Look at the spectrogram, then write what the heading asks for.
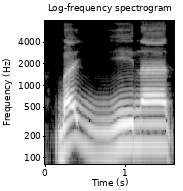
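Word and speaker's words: بينات: Bayyi di sini dinabr ya. Dinaber jangan jangan ditahan atau jangan dighunah. Bayyinat diaber itu ditekan bayyinat.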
